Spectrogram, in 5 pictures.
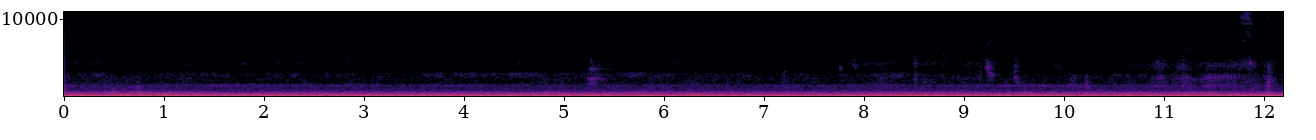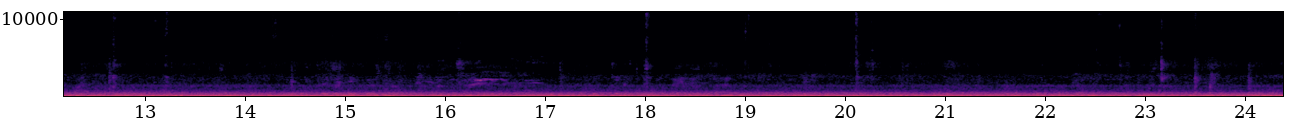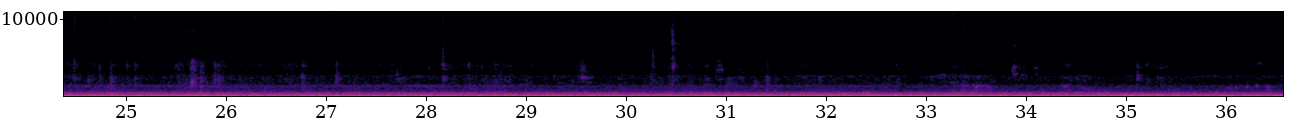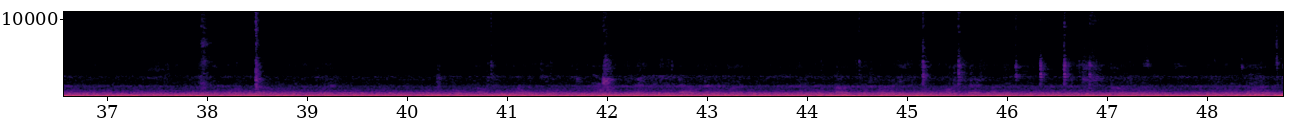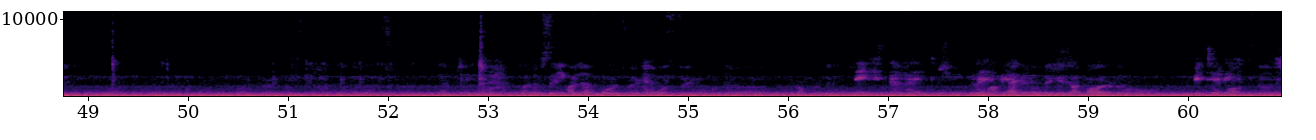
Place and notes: Hallbergmoos, Germany - S Bahn S8
S- Bahn, Line S8, In the compartment
6 May 2014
